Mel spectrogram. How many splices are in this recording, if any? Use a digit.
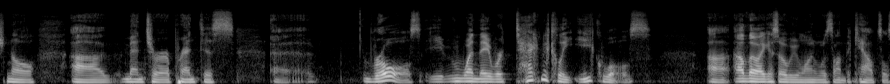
1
